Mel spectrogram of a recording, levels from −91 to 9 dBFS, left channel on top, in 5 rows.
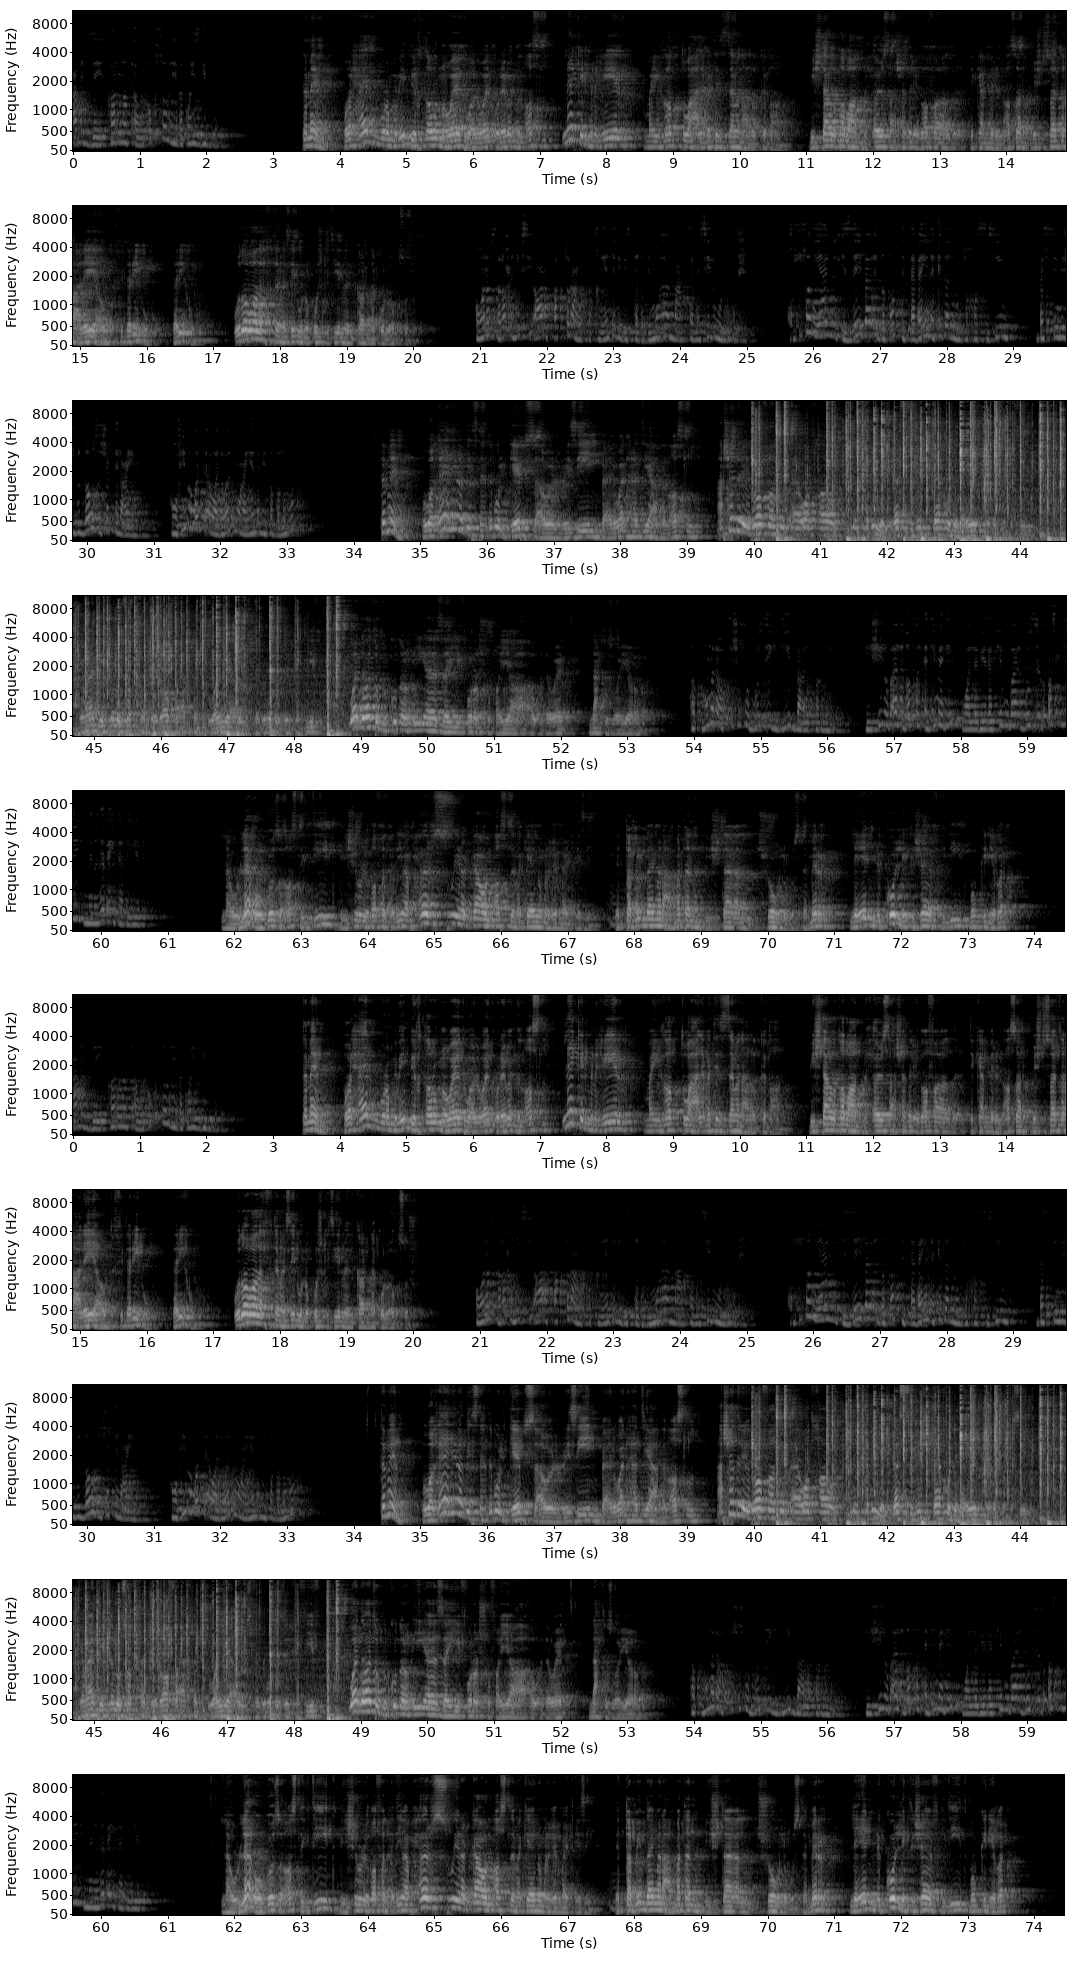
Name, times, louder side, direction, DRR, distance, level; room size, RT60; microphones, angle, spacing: voice 1, 0.0-2.2 11.3-11.7 16.7-17.0 20.9-25.0 25.6-29.0 29.3-30.8 31.2-33.2 44.6-45.0 53.9-56.1 56.6-60.6 67.6-68.0, left 1 dB, 45° left, 4 dB, 5.9 m, -55 dB
voice 2, 3.4-3.8 4.1-10.6 11.0-16.0 16.4-16.7 17.3-19.9 34.4-34.7 35.0-39.1 39.5-44.2 44.8-48.4 48.8-52.0 52.4-53.2 61.8-67.3 67.7-70.9 71.2-73.5, right 1 dB, 65° right, -3 dB, 2.9 m, -38 dB
sound 1, 40.0-48.8, left 2 dB, 10° left, 1.1 m, -35 dB
21.5 x 20.0 x 8.6 m, 0.98 s
head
